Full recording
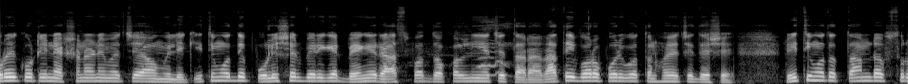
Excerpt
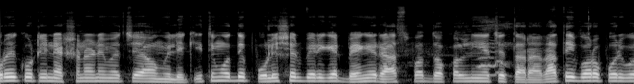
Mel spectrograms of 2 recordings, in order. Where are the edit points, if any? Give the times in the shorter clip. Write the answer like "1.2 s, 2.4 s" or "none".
none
